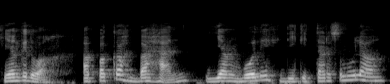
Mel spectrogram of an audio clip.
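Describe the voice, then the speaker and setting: A male teacher gives a recorded lesson, reading each question slowly and deliberately before relaxed asides to the pupils. His voice is mellow and a little husky. The recording sounds dull and lo-fi. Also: a little high.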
